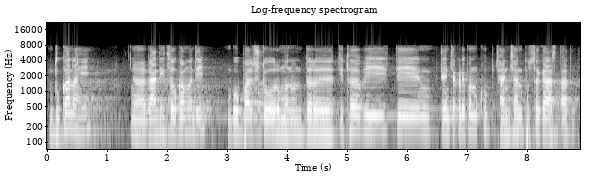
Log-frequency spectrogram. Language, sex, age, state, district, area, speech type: Marathi, male, 18-30, Maharashtra, Hingoli, rural, spontaneous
